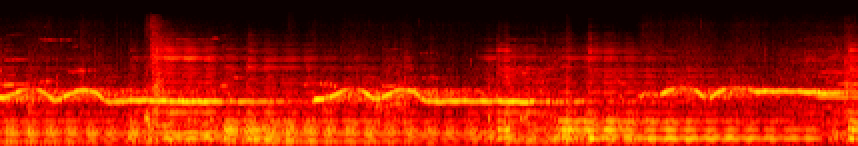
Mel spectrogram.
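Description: Melodic trap sample loop: a high, whistle-like lead melody with quick wavering turns, over sustained chords and a plucked, guitar-like part.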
